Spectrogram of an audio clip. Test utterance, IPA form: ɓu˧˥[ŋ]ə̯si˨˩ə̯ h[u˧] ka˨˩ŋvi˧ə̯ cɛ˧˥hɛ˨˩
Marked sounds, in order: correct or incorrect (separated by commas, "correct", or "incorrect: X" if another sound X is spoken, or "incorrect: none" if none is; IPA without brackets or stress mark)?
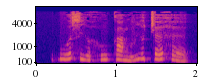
incorrect: none, correct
